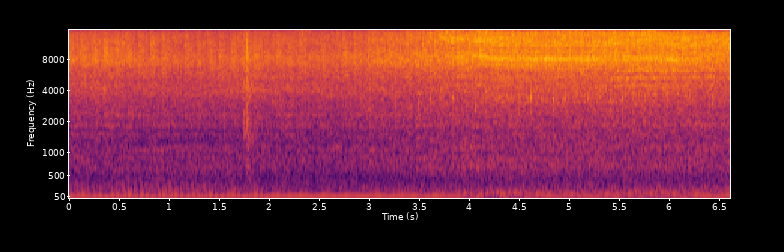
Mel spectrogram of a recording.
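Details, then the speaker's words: Firebird V8 after replacing ripped intake manifold gaskets that caused a big vacuum leak, and finding a broken spark plug: deep, even burble at about 1000 rpm with background hiss, settled and steady; runs way better, a normal warm idle. "that's a thousand that's about a thousand that sounds way happier no driving vacuum leaks for good things"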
